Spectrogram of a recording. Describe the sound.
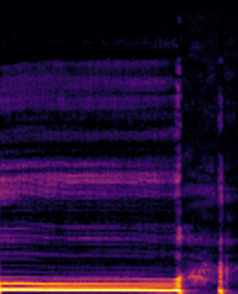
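A wolf howls once, loud, holding a steady pitch for nearly two seconds before it breaks off and drops, followed by a short yip; wolves running the hills of Howling Fjord across a snow-covered plain.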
